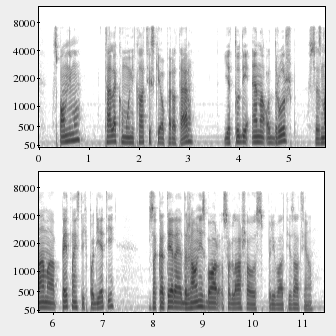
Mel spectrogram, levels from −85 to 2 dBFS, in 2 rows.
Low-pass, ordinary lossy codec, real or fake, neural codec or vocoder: 7.2 kHz; none; real; none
